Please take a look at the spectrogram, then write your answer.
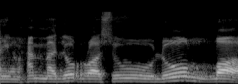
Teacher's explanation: Rasulullah Muhammadur Rasulullah rasulu sebelumnya dhamma, jadi ucapan lafzul jalalah tebal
